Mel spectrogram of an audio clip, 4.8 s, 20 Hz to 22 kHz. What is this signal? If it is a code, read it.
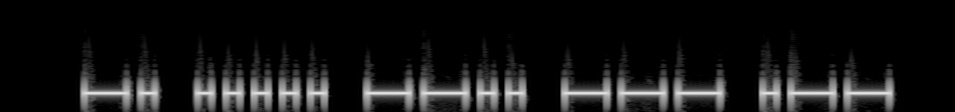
Morse code, heard as a keyed tone, about 17 wpm, 700 Hz. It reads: N5ZOW
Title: USA Call Signs - 5 Characters - Repeated 2x - 17wpm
